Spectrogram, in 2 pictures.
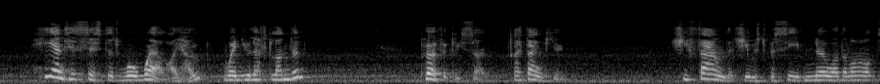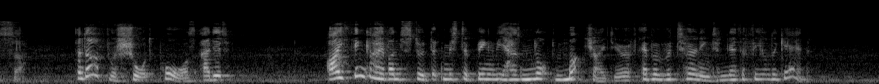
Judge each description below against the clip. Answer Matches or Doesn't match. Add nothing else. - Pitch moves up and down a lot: Doesn't match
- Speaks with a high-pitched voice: Matches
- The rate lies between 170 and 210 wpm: Matches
